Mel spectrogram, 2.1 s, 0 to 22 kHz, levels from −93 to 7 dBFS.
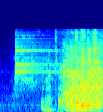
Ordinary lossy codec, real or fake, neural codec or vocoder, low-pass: none; real; none; 7.2 kHz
